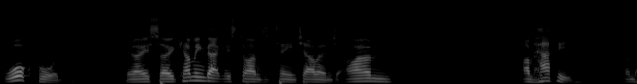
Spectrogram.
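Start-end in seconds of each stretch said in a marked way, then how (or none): 0.0-0.6 much louder, commanding and urging; loud divine push to keep walking; God's voice. Retold or imitated. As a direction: urge him forward like a voice from heaven. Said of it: "it's just like God going".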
